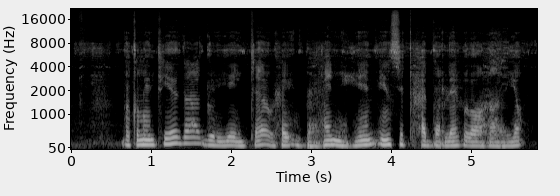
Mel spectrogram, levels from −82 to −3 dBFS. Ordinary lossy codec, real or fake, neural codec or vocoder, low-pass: none; fake; codec, 44.1 kHz, 1.7 kbps, Pupu-Codec; none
